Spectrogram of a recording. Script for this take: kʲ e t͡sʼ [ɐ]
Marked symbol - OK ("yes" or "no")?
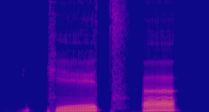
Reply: yes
